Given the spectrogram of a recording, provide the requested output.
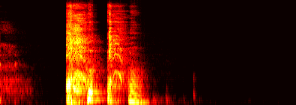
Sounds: Cough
